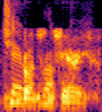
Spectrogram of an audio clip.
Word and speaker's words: Bronson Xerri: Bronson Xerri.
